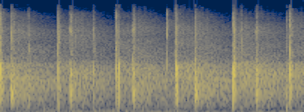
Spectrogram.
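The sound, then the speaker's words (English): A burst of applause for Sean Clifford, many hands clapping at once in a dense, crackling wash with sharper individual claps popping out above it, steady throughout. “And one more round of applause, and this is a big one.”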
